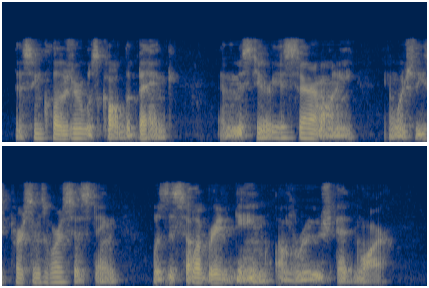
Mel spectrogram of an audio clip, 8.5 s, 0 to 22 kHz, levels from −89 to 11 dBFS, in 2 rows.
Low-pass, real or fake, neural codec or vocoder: 7.2 kHz; fake; vocoder, 22.05 kHz, 80 mel bands, HiFi-GAN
